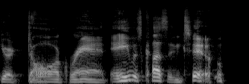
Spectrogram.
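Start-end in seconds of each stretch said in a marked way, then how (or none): 0.0-1.1 put-on panting, out-of-breath, winded delivery. Retelling a friend's words after chasing a dog: imitating someone out of breath. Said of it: "all he could muster because he was out of breath".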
